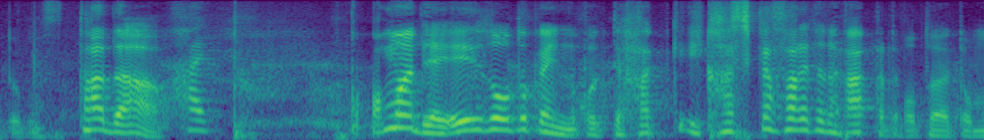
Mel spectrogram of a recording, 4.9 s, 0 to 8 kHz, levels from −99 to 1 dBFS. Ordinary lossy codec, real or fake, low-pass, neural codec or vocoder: none; fake; none; codec, 16 kHz, 0.8 kbps, ZipCodec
